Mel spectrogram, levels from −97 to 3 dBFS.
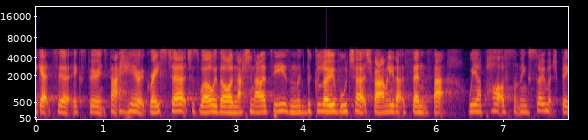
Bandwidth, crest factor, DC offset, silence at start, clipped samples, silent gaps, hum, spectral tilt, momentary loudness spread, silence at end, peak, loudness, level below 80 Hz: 5.6 kHz; 22 dB; under 0.1%; 0 s; under 0.1%; none; none; -2 dB/octave; 10 LU; 0 s; 0 dBFS; -22 LUFS; -64 dBFS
